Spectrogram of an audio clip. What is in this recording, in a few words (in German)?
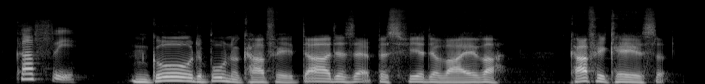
"kaffi", wittlich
